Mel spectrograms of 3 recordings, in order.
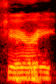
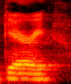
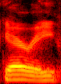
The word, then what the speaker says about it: Gerry: Elbridge Jerry, Elbridge Gary. What is it? Why do we worry about it? Well, back in 1812, Governor Elbridge Gerry, I'll pronounce it the way he did with a hard G, Archie.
